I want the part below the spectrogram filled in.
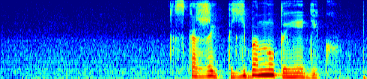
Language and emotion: Russian, angry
